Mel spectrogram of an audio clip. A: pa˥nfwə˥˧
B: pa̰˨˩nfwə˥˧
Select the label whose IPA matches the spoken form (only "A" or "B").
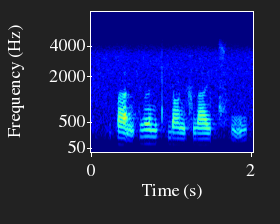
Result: B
